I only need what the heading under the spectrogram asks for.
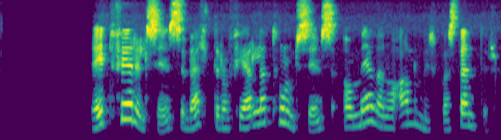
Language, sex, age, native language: Icelandic, female, 40-49, Icelandic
